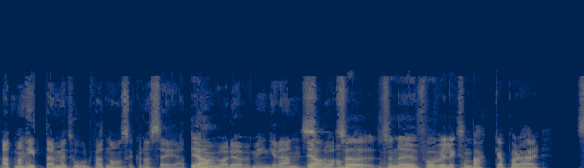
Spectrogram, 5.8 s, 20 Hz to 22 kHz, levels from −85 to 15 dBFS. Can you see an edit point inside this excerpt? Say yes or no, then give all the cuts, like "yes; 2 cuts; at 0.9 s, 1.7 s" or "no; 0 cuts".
no; 0 cuts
